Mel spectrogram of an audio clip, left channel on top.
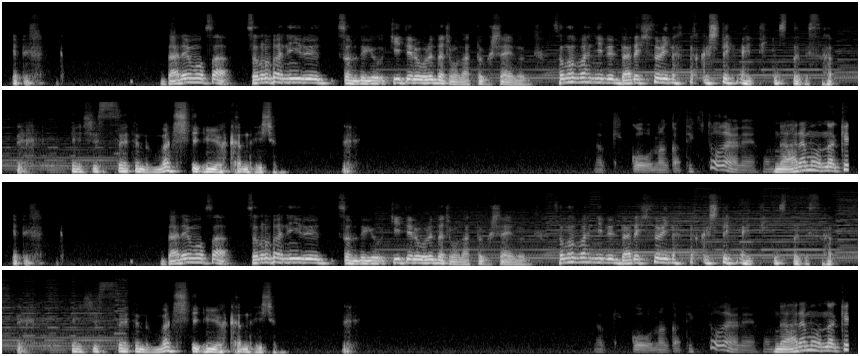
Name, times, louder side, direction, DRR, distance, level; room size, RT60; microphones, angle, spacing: voice 1, 0.1-0.4 1.7-8.4 8.7-8.9 9.3-11.3 12.0-12.1 16.3-17.0, left 1 dB, 15° left, 0.4 m, -17 dB
sound 1, 3.7-9.8, right 2 dB, 55° right, 2.7 m, -38 dB
voice 2, 14.9-16.5, left 3 dB, 60° left, 1.0 m, -33 dB
head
